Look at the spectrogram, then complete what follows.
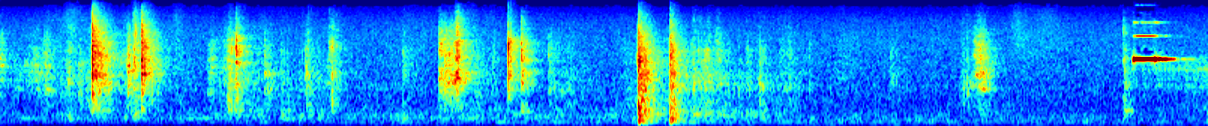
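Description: A series of sharp clicks and knocks from the plastic dehumidifier being handled, the loudest about four seconds in, then near the end one short, high electronic beep from the OMISOON dehumidifier's control button.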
